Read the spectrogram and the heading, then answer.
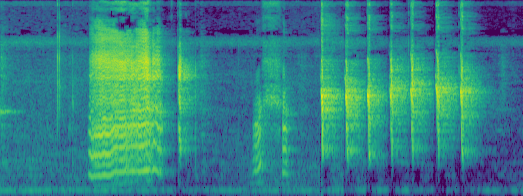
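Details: Pet parrot talking indoors: a loud, harsh, drawn-out squawk-like utterance, a short vocal phrase, then a run of about eight quick, evenly spaced clipped syllables, with a steady low hum underneath.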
